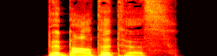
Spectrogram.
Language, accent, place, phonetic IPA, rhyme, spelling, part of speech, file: German, Germany, Berlin, [bəˈbaːɐ̯tətəs], -aːɐ̯tətəs, bebartetes, adjective, De-bebartetes.ogg
- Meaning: strong/mixed nominative/accusative neuter singular of bebartet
